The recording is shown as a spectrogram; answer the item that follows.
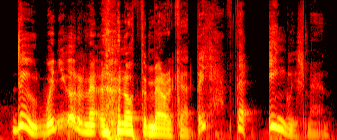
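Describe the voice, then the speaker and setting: Pitch swings very widely in a man's dark, mellow voice. He keeps a moderate pace. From Rwanda and Uganda. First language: Kinyarwanda. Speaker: musician and actor. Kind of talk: radio interview. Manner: animated.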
